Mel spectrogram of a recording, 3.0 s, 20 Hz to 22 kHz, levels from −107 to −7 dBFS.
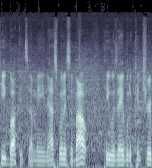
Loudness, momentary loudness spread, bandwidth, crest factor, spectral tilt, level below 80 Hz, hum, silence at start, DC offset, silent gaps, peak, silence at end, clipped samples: -22 LUFS; 11 LU; 16 kHz; 22 dB; -4 dB/octave; -48 dBFS; none; 0 s; under 0.1%; none; 0 dBFS; 0 s; under 0.1%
